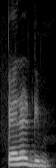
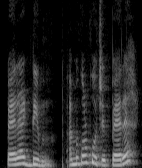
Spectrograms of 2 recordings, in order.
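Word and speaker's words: paradigm: Which letter is silent in the word paradim? Paradim, not paradim.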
